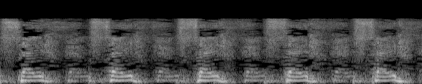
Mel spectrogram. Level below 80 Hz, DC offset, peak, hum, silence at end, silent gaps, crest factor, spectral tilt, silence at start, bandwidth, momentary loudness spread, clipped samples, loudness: -50 dBFS; under 0.1%; -6 dBFS; none; 0 s; none; 16 dB; -3.5 dB/octave; 0 s; 9.2 kHz; 6 LU; under 0.1%; -22 LUFS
